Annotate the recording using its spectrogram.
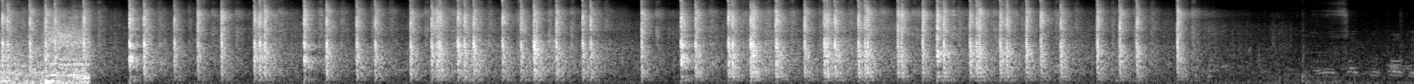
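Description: A string of firecrackers crackling, a rapid, irregular run of sharp pops that goes on for about eight seconds and then stops. Loud music cuts off under a second in, just before the pops begin.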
